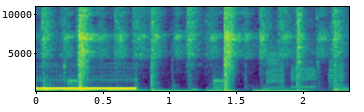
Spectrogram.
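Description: Telephone ringing as one loud, steady electronic tone that cuts off under a second in, over background music with a steady beat.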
